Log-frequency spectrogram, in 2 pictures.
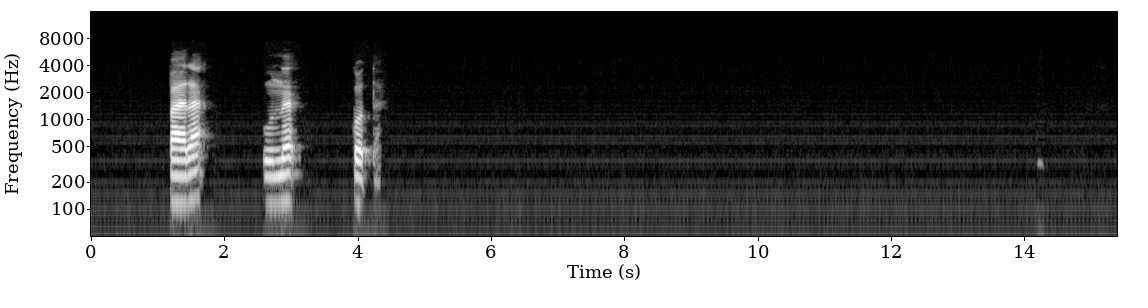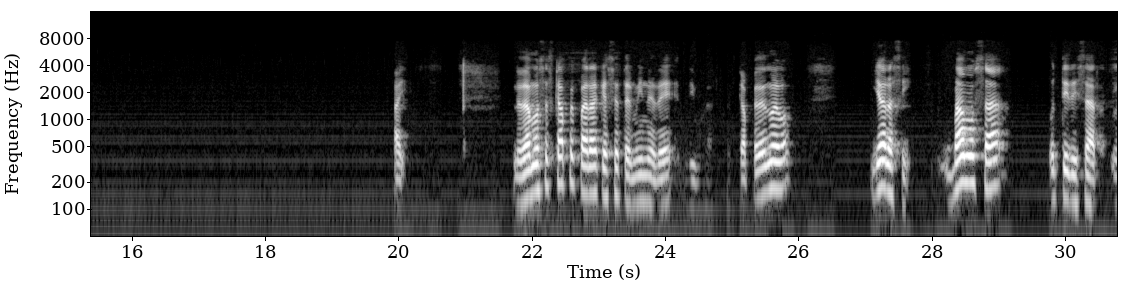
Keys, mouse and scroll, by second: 2.1 click, 4.2 click, 18.0 middle click, 19.6 click, 21.9 Escape, 23.0-24.9 middle drag, 24.9 Escape.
